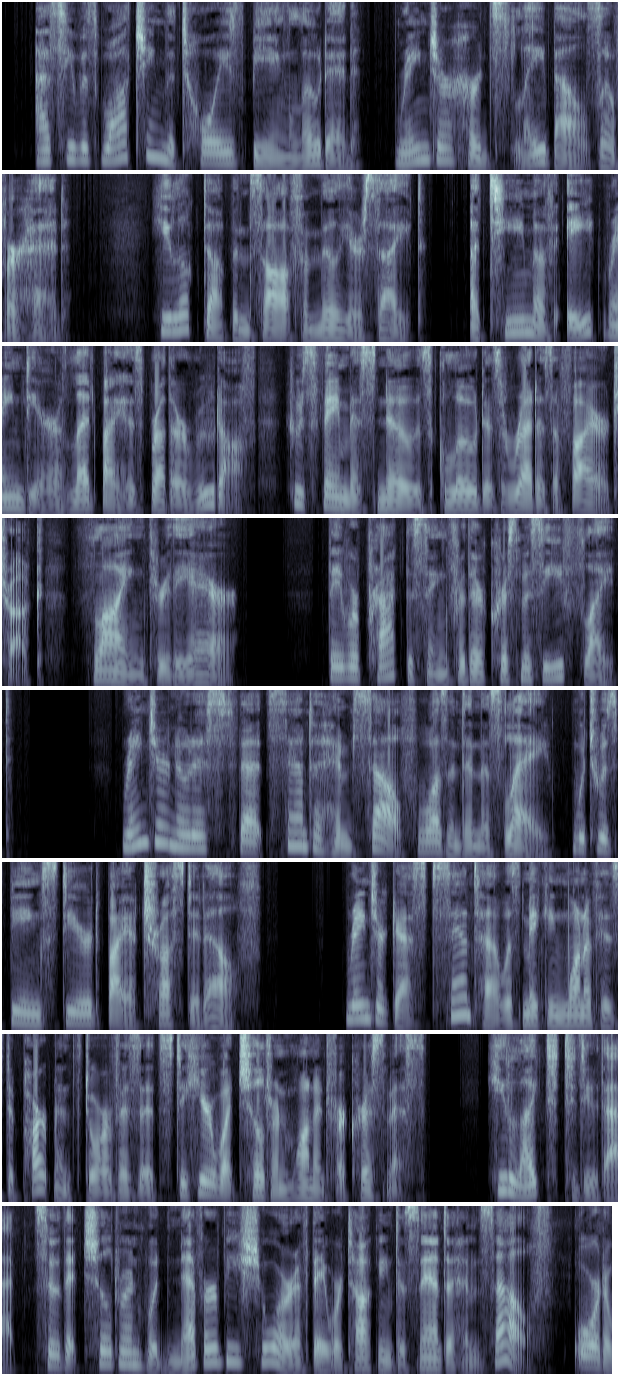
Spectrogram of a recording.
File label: American audiobook, Corporate American Female Voiceover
